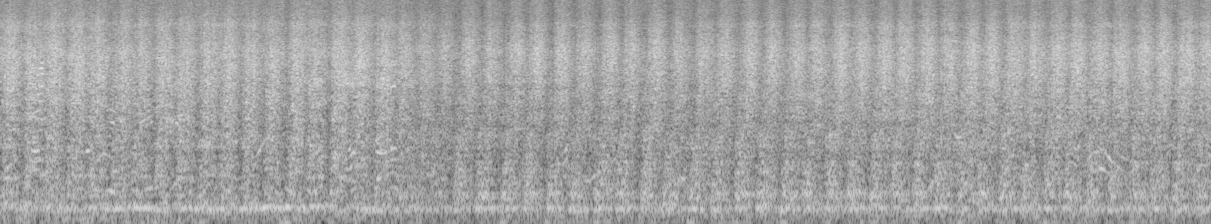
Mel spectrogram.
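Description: Train wheels rattle and clatter over the rails.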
